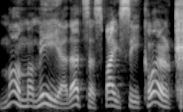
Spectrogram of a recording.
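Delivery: slow, hammed-up Italian caricature; mock-Italian cartoon accent. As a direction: draw it out in a jokey, over-the-top Italian accent. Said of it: "Italian tropes".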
